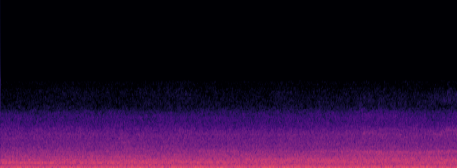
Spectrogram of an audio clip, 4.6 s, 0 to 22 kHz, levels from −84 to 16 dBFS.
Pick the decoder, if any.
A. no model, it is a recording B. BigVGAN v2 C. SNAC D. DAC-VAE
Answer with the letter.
B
